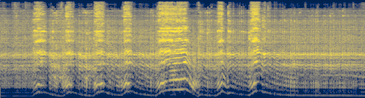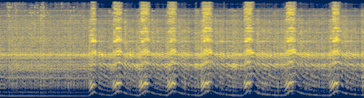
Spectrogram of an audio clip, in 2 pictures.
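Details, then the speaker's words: Nitro RC car engine, cold, just started with glow plug: revs blip repeatedly with a sagging, strained top end, then settle to a high idle; running lean and starving for fuel, partly from the cold, needle valve wound out half a turn. "When I was revving it up and it was starving for fuel, you could hear it going, and that was partly because it was cold"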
